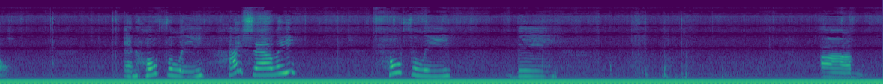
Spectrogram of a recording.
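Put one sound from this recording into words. Stiff tinsel branches rustle as hands bend and twist them.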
